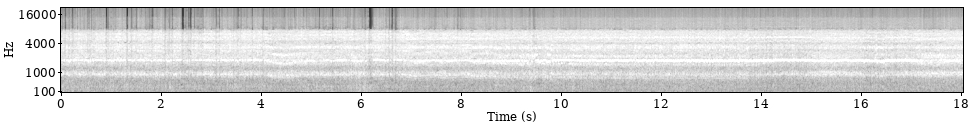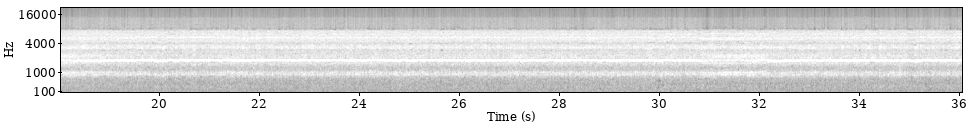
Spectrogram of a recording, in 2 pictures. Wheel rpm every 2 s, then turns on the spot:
230, 230, 230, 230, 220, 210, 210, 230, 230, 230, 230, 230, 230, 230, 230, 230, 230, 230.
none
